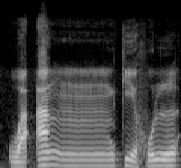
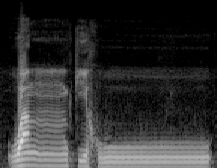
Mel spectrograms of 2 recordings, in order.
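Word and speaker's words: وأنكحوا: Maka dalam surat An-Nur ini cara membacanya wa'angkihul ayama minkum. Tidak boleh dibaca wangkihu, harus dibaca wa'angkihu.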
